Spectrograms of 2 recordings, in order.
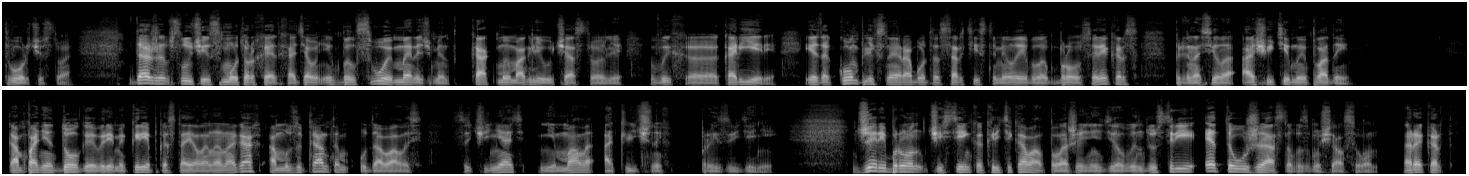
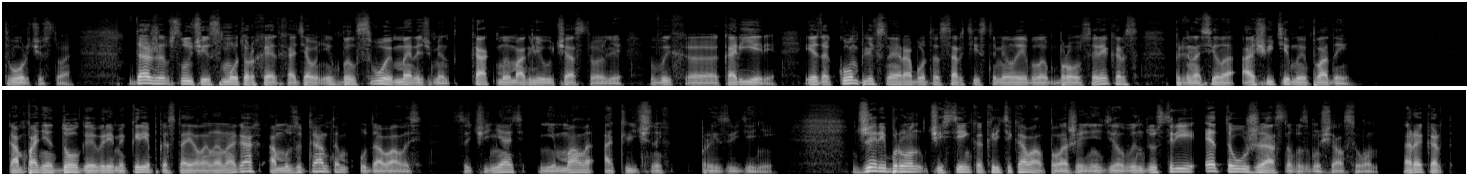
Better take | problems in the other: second | thin; somewhat; fading below 500 Hz

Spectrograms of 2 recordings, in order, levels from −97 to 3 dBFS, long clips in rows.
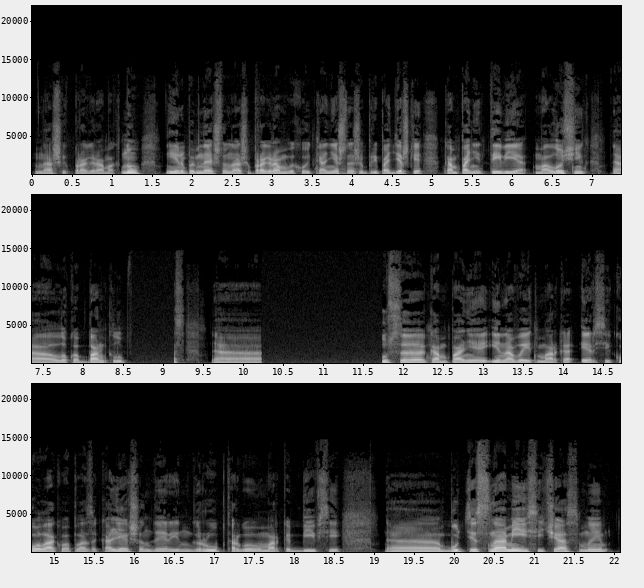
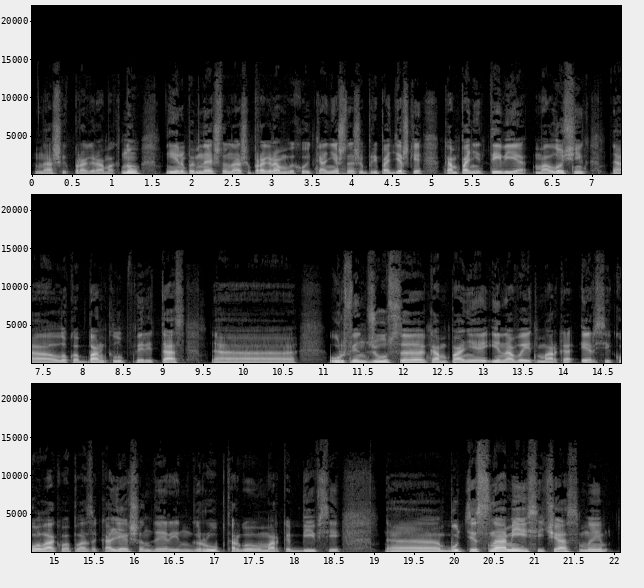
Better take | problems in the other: second | audio cutting out; at 8.5 s for 0.5 s and at 10 s for 1.5 s

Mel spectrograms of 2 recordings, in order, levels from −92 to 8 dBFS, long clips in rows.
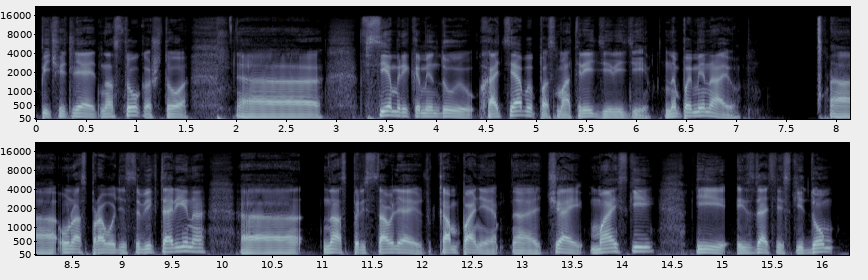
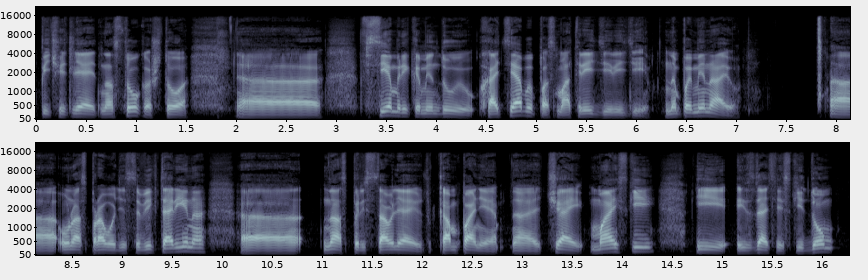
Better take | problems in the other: first | thin; very; fading below 450 Hz

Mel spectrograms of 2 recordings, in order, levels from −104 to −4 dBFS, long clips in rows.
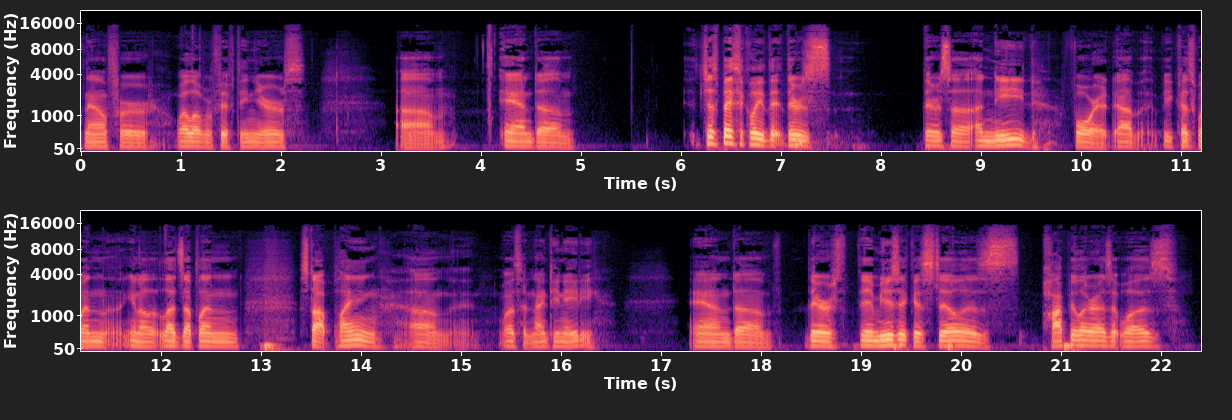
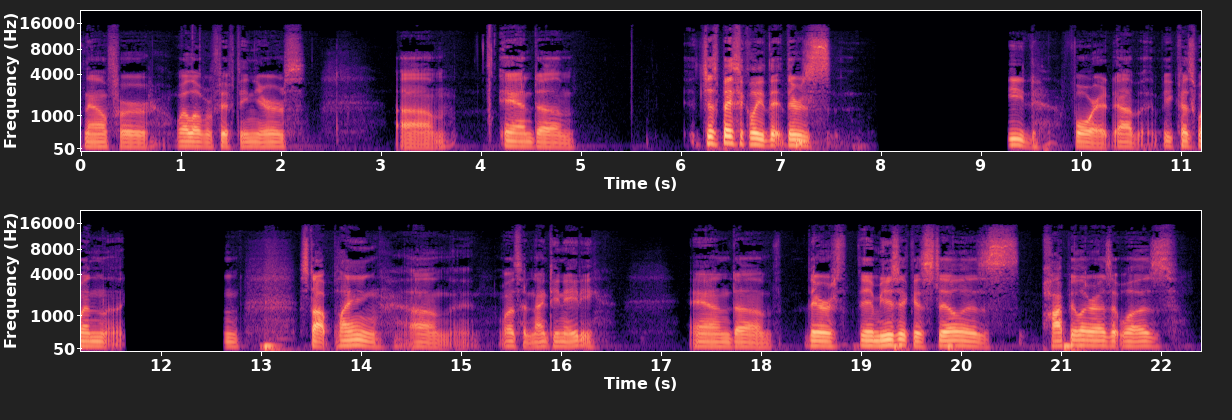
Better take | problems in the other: first | audio cutting out; at 8 s for 1.5 s and at 12 s for 1 s

